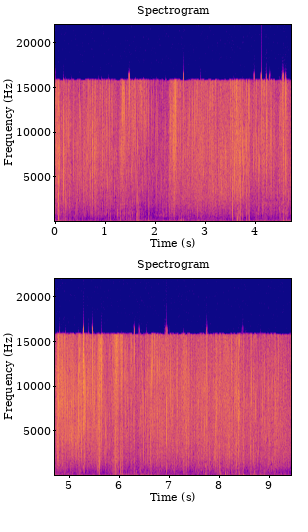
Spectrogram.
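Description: A loose sheet of clear plastic bubble wrap resting on top of a red shoebox is squeezed by fingers, popping the bubbles. Sharp, bright pops snap out irregularly over a steady, rain-like crinkling of the plastic for the whole clip.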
